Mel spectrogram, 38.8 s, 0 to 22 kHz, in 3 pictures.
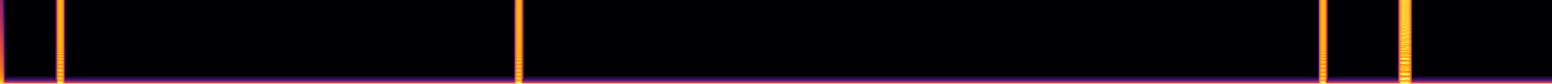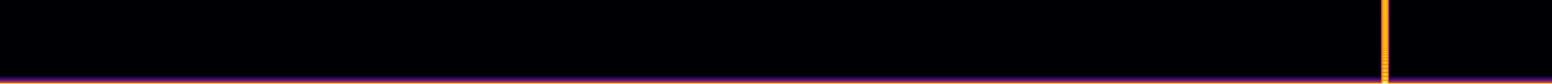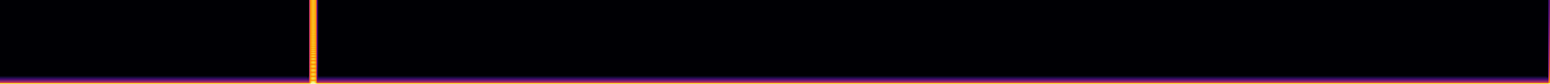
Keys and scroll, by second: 0.5 super+1, 1.8 super+2, 2.5 typing, 7.8 super+1, 9.5 super+2, 18.2 typing, 20.9 typing, 21.8 super+1, 22.9 super+2, 30.4-32.2 typing.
